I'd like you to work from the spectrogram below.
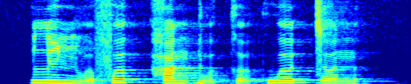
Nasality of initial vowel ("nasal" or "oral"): oral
